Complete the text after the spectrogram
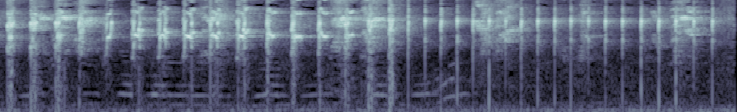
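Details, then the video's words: Lovebird singing in the long 'ngekek' manner prized in singing contests: fast, harsh, high chattering pulses, slightly uneven, with small whistled overtones woven in. "Masteran loveBird Juara"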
